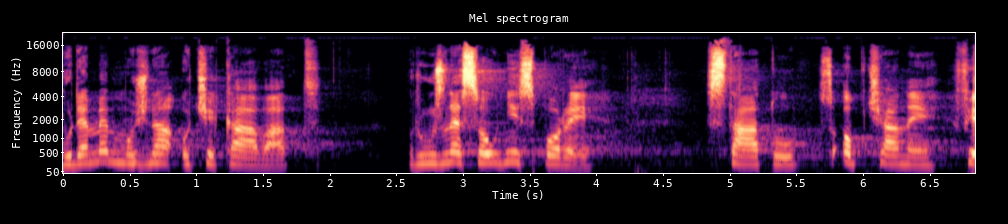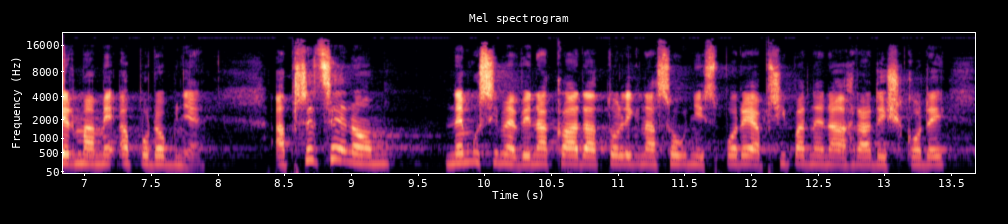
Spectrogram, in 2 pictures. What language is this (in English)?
Czech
